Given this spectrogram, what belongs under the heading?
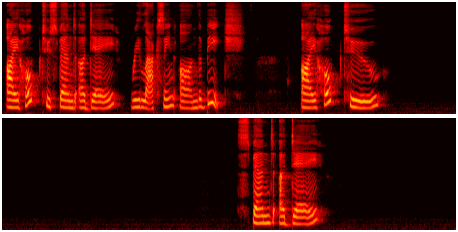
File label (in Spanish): Dictado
